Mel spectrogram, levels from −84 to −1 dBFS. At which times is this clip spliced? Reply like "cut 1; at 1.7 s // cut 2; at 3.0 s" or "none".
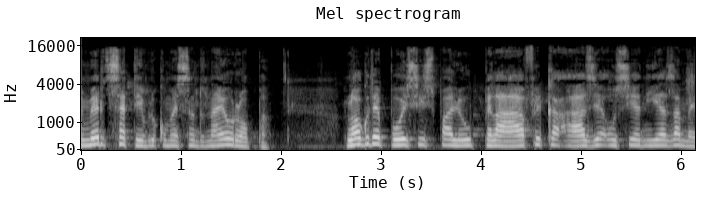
cut 1; at 3.9 s

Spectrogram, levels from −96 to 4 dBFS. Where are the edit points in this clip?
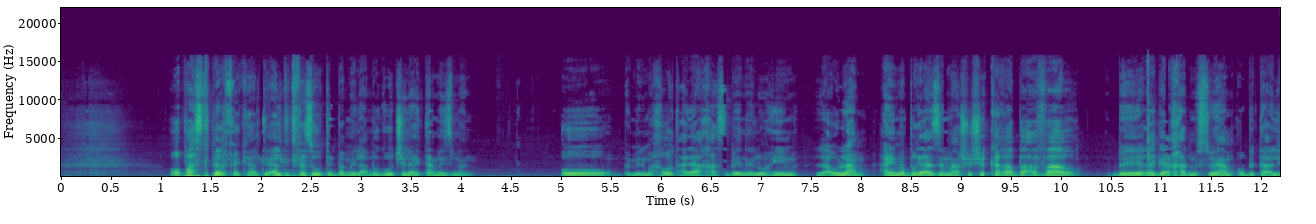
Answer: cut 1; at 4.9 s // cut 2; at 8.1 s

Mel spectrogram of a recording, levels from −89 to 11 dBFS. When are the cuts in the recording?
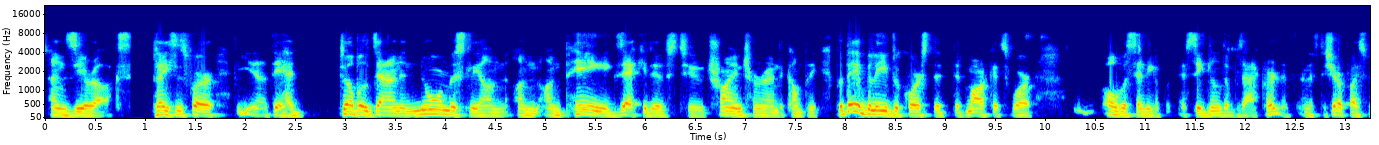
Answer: cut 1; at 7.8 s

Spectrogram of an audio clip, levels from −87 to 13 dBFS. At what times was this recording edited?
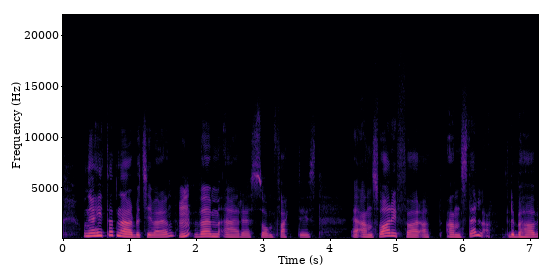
cut 1; at 2.0 s

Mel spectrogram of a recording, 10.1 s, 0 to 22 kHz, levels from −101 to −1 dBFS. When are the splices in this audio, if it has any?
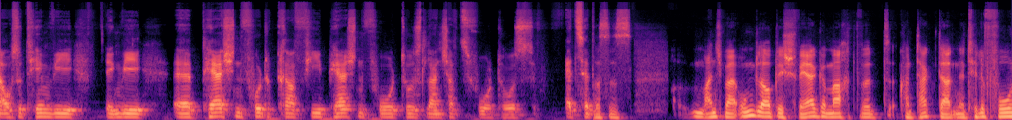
cut 1; at 5.9 s // cut 2; at 9.0 s

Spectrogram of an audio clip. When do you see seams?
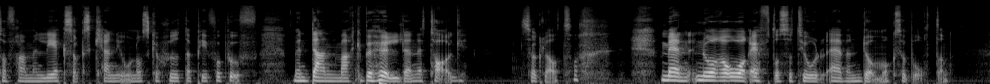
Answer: none

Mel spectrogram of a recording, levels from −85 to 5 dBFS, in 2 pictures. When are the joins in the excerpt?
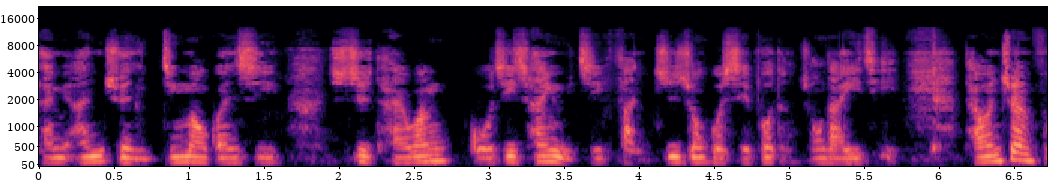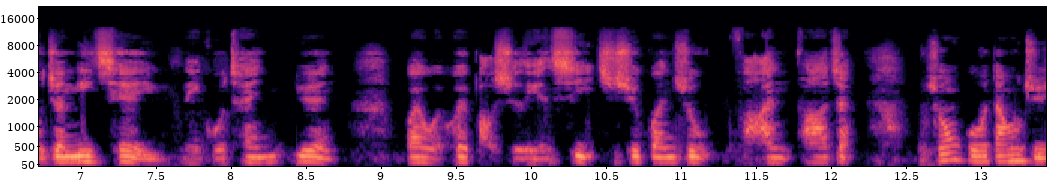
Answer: cut 1; at 2.8 s // cut 2; at 12.5 s

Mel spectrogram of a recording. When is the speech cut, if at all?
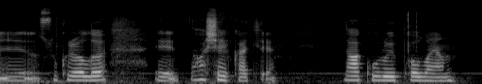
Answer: cut 1; at 1.8 s

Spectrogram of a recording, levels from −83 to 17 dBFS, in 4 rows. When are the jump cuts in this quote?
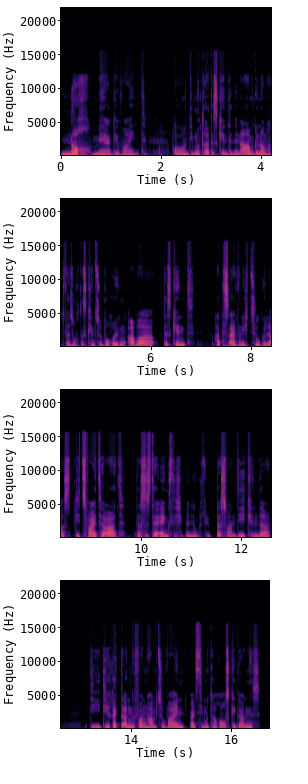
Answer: cut 1; at 8.6 s

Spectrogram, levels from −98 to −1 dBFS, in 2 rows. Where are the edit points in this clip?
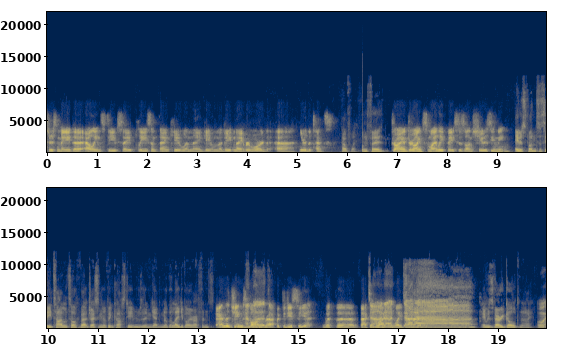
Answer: cut 1; at 6.2 s

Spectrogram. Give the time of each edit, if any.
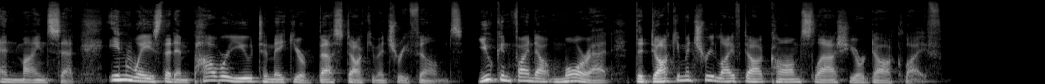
none

